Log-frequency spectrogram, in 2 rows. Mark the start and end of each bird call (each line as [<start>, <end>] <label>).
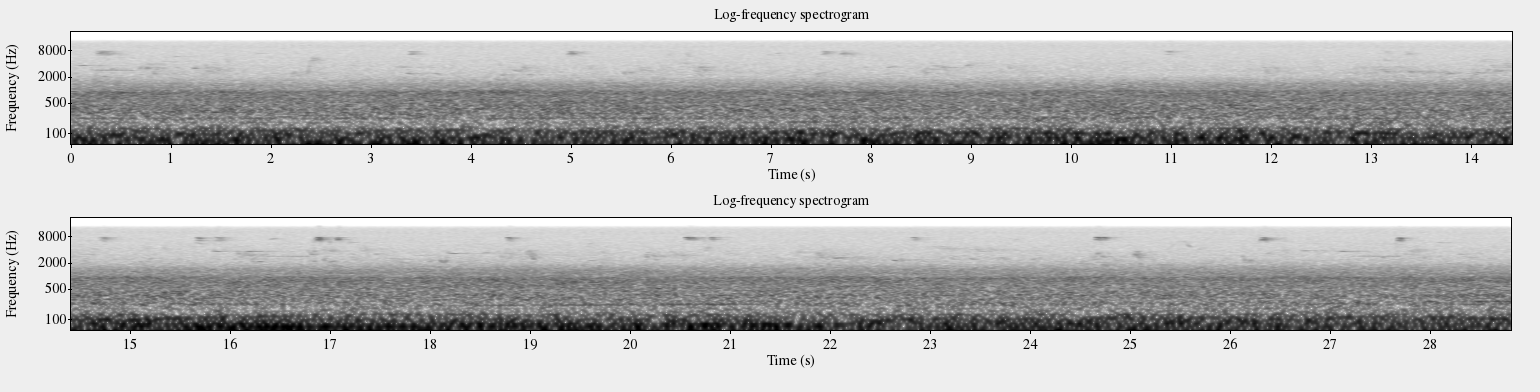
[14.58, 17.38] unidentified bird
[20.38, 28.08] unidentified bird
